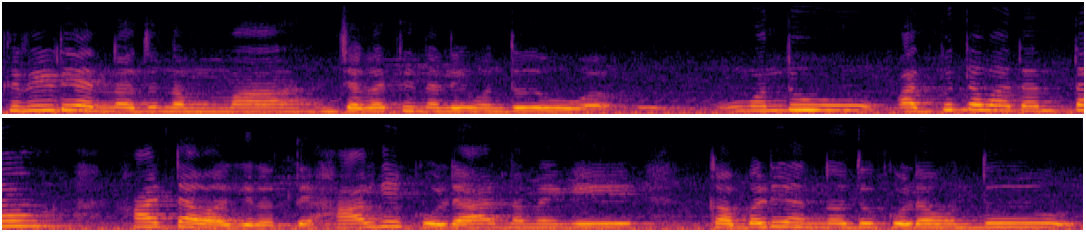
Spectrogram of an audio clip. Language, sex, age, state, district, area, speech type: Kannada, female, 18-30, Karnataka, Chitradurga, urban, spontaneous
